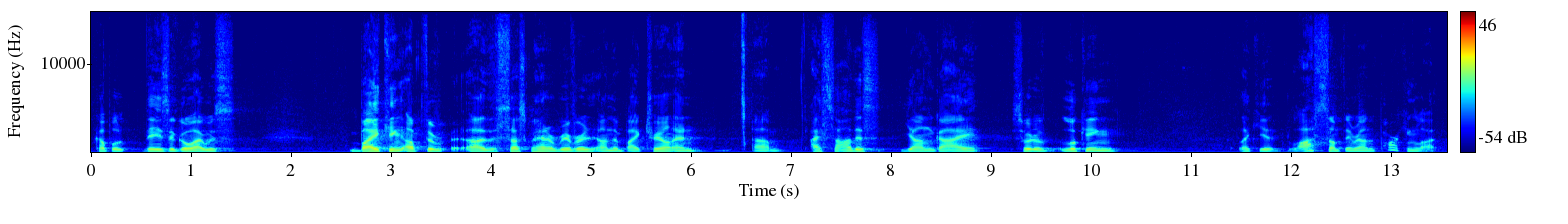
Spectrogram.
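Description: A middle-aged man, a pastor, preaching a sermon with rising emphasis and closing in quiet prayer. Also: mid-range voice, normal speed.

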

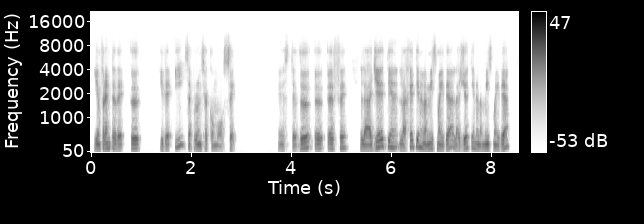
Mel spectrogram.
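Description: A man's voice: mid-range voice, dry recording. Patient man teaching, dry sound. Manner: patient, spells out sounds slowly and repeats them. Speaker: French teacher. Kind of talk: online class lecture.

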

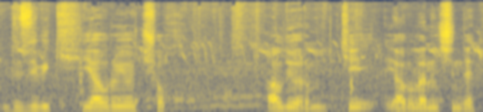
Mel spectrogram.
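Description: Man, mid pitch, matter-of-fact answers, hesitant, garden with hens, noisy outdoors. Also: level tone, measured pace, darkish tone. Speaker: poultry keeper, garden owner. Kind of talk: casual interview answers. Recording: clear outdoor noise with chickens.

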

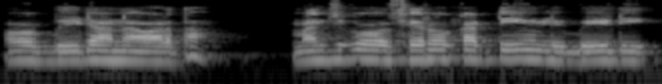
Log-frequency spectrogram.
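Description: Woman doing a old village elder, Telangana accent, scolding, drawn-out, lowered but still high voice. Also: little pitch movement, fairly bright tone, natural voice. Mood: cadging. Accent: Telangana Telugu. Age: older. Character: grumbling old village elder man, peacemaker. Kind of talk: village comedy skit.

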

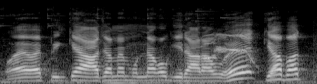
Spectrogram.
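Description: A man hosting a gaming channel, giving playful gameplay commentary with character voices in an excitable, teasing manner full of exclamations. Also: sits high, normal speed, slight background noise.

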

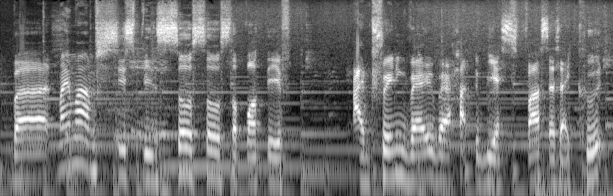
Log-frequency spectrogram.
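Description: A man from Malaysia in his thirties, a triathlete talking in a documentary interview, relaxed and a bit hesitant, with easy laughs. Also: mid-range voice, unhurried. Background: music.

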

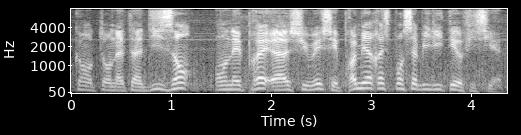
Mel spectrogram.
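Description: A man acts out a stiff, official supervisor in a video game. His voice sits a little high and swings with lively, ceremonious emphasis. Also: fairly quick, slight background noise, close to an everyday voice. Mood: solemn. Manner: formal and official. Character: formal male supervisor of an underground shelter. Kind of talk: French video game dub.

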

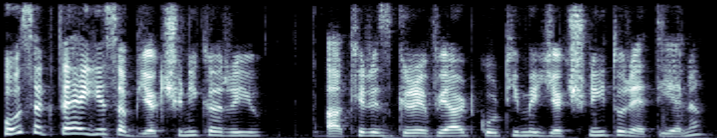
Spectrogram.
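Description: A woman doing Shalini, a cold sharp young woman. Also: mid-range voice, animated, a little fast, lightly acted. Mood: evasive. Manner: sharp, cold, restrained anger. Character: young woman, proud and easily angered.

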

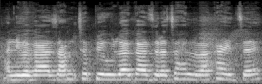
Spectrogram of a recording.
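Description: A woman's voice: fairly high pitch, level tone, a little fast, fairly bright tone. A young woman, chatting casually to the camera in a home vlog as she looks after her children. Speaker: vlogger. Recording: noisy home recording.

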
